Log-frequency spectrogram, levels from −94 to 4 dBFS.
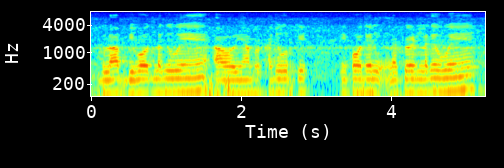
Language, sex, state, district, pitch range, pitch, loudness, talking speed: Hindi, male, Bihar, Gopalganj, 125-135 Hz, 130 Hz, -22 LUFS, 160 wpm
